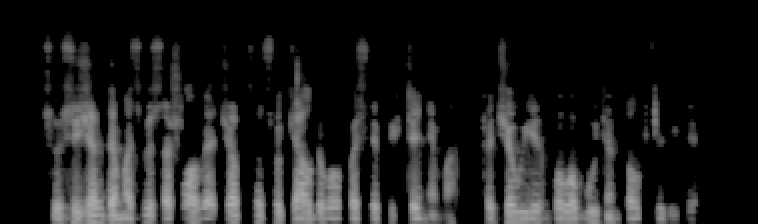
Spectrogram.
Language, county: Lithuanian, Alytus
